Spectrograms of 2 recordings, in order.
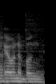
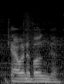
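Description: First: The phrase is said more quickly. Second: The phrase is said fairly quickly. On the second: "Say it quickly"

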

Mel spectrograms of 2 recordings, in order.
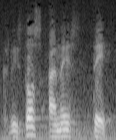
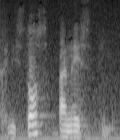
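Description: First: The second syllable of Anesti has an 'e' sound. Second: The second syllable of Anesti has an 'i' sound. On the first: This is how a classical Greek would say it. "diría un griego clásico" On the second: This is how modern Greeks say it. "es el itacismo griego"

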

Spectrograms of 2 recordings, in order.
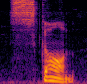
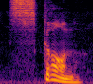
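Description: First: The word is said with the common pronunciation. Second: The same.

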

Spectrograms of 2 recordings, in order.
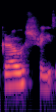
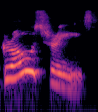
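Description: First: The middle consonant sounds like sh. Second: The middle consonant sounds like s. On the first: The speaker calls it wrong. "I say it as like an S-H" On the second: The speaker calls it right. "no, it's groceries"

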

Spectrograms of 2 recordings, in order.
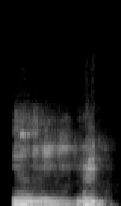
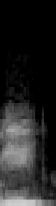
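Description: First: The pitch dips low then rises. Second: The pitch stays high and level. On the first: "三声呢，读乙" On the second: "一声一"

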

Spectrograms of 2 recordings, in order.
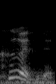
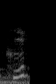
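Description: First: The final d sound is clearly heard. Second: The final d sound is dropped. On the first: The speaker calls it right. "mà là could. Có cái âm đi ở phía sau" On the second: The speaker calls it wrong. "Không phải could"

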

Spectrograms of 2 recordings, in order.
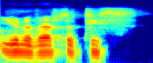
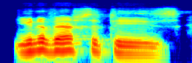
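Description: First: The word ends with an s sound. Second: The word ends with a z sound. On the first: The speaker calls it wrong. "not s" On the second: The speaker calls it right. "it's z"

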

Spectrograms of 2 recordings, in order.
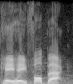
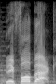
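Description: First: It is said in the speaker's ordinary accent. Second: It is said in an imitated French accent.

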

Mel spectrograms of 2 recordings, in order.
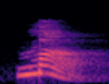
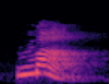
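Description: The two takes are said the same way.

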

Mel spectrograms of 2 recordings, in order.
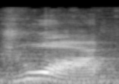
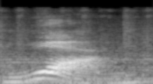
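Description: First: It begins with an English J sound. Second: It begins without a J sound, more like H. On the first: The speaker calls it wrong. "It's not pronounced Juan" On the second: The speaker calls it right. "it's pronounced Juan. So the J is silent"

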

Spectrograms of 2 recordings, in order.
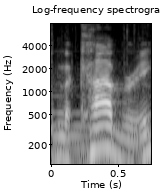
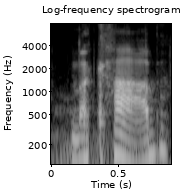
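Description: First: The word is said as its spelling suggests. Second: The word is said in its standard form. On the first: "because that's how it looks like it's pronounced" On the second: "which is the way it's meant to be pronounced"

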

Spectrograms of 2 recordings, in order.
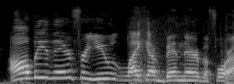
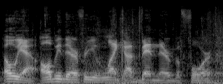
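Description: First: It is said in a plain, sincere tone. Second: It is said in a mocking, sarcastic tone.

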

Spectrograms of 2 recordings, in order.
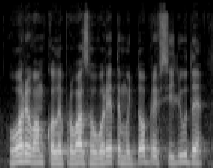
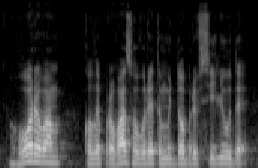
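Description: No difference in how they are said.

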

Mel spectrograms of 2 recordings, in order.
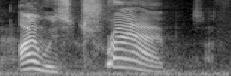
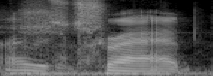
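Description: First: It is said in a lively, comic way. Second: It is said in a sad, downcast way. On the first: Being trapped is treated as a joke. "The other one in the notepad, he just goes" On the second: Being trapped is treated as tragic. "Sounds so sad"

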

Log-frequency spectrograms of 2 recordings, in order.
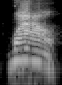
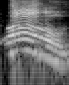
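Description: First: The wow sounds indignant and offended. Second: The wow sounds excited and happy. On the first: The speaker is outraged by what was said. "how dare you say that" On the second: The speaker is genuinely impressed. "an actual enthusiastic wow"

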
